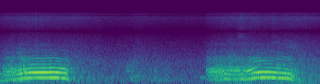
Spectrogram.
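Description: A sleeping pug snores loudly in two long, droning, nasal breaths about four seconds apart.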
